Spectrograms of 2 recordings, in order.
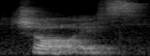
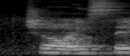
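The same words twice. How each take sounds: First: "choice" as one syllable, choyss; "choice" with silent final e; correct pronunciation. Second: "Choice" as CHOY-seh; "Choice" read as spelt, extra syllable; mispronounced. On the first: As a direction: say "choice" ending on s. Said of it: "then I'll say it correctly". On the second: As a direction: say "Choice" with a sounded final e. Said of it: "I will say each one incorrectly". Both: Shown as a demonstration.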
